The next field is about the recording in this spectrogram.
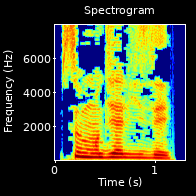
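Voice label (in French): "se mondialiser", French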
